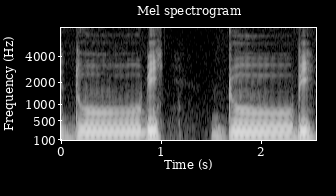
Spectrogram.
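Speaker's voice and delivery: "Doubi" with a long held "ou"; teacher demonstrating the long vowel in "doubi"; drawn-out dou. Shown as a demonstration. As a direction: stretch the first syllable of "doubi". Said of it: "qui est tiré ici".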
